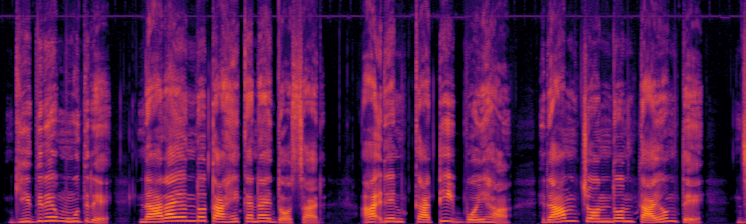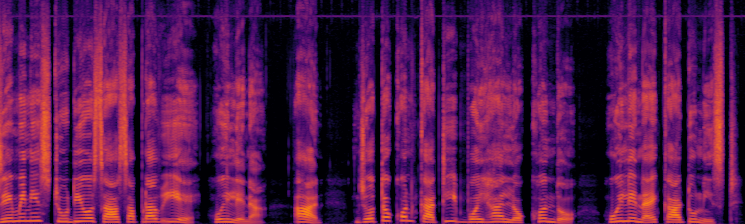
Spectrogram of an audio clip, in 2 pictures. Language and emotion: Santali, neutral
